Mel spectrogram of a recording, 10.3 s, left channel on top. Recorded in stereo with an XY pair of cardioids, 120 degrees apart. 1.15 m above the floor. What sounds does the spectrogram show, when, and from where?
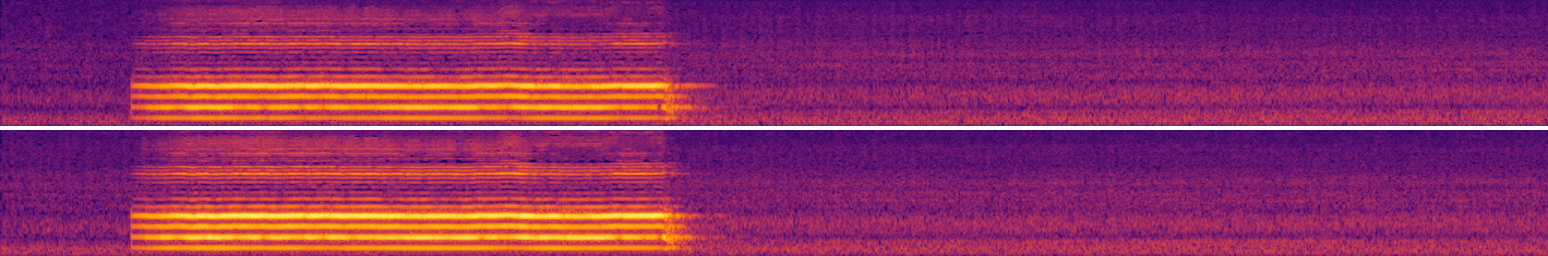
0.9 s singing: 30° right, 0.7 m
